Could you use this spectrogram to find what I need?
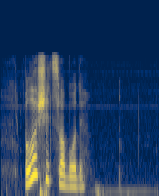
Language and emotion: Russian, neutral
